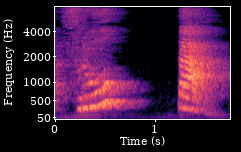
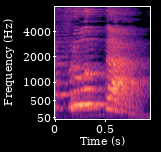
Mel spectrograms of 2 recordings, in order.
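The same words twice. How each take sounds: First: Fruta broken into fru and ta; syllable by syllable. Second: Said in the usual way. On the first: Shown as a demonstration. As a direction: say fruta slowly in two separate beats. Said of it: "duas sílabas". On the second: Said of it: "A palavra fruta fica".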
